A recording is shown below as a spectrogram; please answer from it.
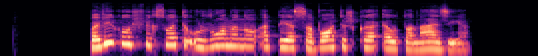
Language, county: Lithuanian, Vilnius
